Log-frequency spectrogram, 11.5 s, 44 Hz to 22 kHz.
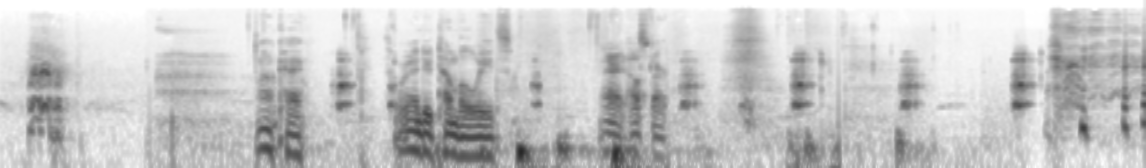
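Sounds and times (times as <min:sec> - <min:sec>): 
speech: 0:02.6 - 0:03.2, 0:03.9 - 0:06.8
dog barking: 0:06.8 - 0:07.1, 0:07.9 - 0:08.2, 0:09.0 - 0:09.3
laughter: 0:10.5 - 0:11.4.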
